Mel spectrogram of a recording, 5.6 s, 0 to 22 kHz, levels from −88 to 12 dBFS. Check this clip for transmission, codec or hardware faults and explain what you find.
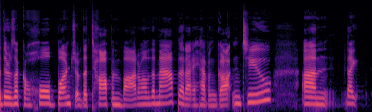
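Three short concealed packet losses, clustered within half a second. The first comes at 2.61 to 2.67 s, just after "and bottom of the", with about 40 ms missing. The second is at 2.83 to 2.87 s, about 20 ms. The third is at 2.95 to 3.01 s, about 40 ms, just before "gotten to". Each time, packets arrived too late for the decoder, and the receiver extrapolated from the preceding speech before blending back in. The result is brief smeared, wobbly patches in the speech.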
